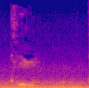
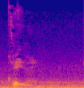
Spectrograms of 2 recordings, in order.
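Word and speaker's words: Köln: pronouncing this correctly it spelled like cologne but i think it's pronounced colon comb germany and so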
